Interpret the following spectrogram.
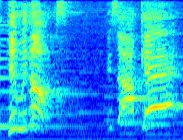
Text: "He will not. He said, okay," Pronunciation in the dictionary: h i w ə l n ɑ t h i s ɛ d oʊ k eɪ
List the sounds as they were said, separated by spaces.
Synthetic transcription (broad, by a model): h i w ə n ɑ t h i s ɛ oʊ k eɪ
